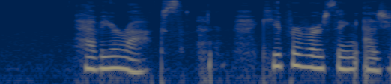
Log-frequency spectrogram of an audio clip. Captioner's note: chuckling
